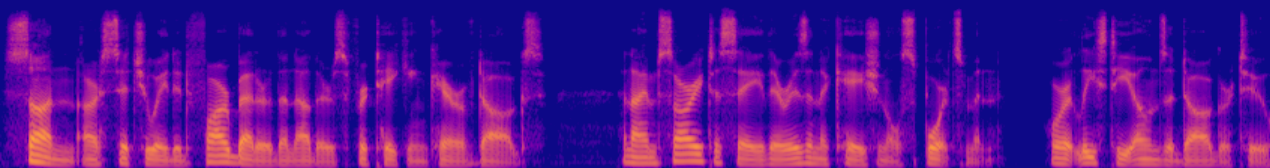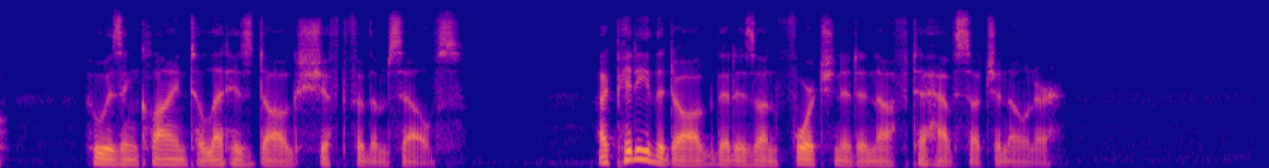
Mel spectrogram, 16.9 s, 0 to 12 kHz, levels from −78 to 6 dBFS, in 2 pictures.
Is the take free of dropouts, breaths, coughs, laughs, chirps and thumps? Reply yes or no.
yes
